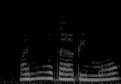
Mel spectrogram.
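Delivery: put-on small, high little boy's voice. Game master voicing a puppet speaking to Corvus, in a little boy's voice. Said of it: "you hear a little boy's voice coming from the mouth".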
